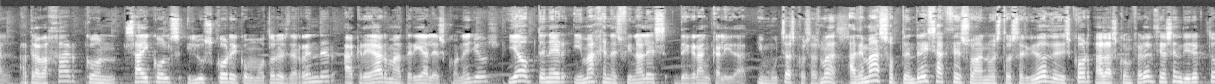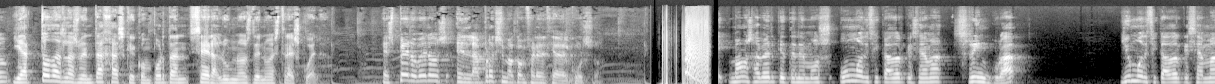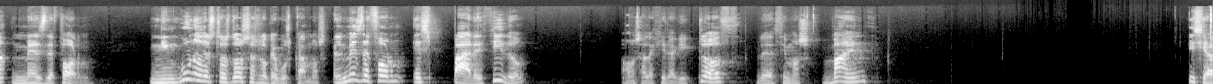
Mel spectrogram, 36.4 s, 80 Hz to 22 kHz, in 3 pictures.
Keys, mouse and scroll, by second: 0.1 shift+middle click.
